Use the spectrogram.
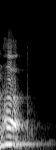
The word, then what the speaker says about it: ढ़: आप उच्चारण करके देखिए, तो जब हम इनका उच्चारण करेंगे, इसको जब बोलेंगे ढ़, तो ढ़ बोलेंगे तो हमारी जीभ ऊपर मूर्धा से स्पर्श होती है लेकिन झटके से नीचे गिरेगी।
